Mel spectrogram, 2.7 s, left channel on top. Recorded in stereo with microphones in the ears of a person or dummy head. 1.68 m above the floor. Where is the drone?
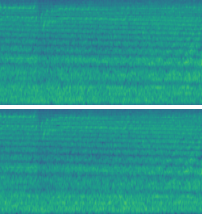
20° left (ahead or behind).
